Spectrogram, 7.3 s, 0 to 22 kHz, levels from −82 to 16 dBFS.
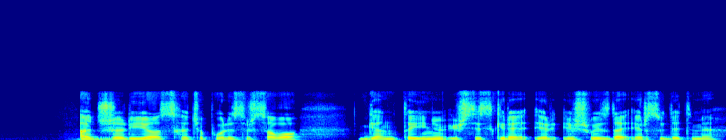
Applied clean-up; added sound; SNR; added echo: none; none; none; none.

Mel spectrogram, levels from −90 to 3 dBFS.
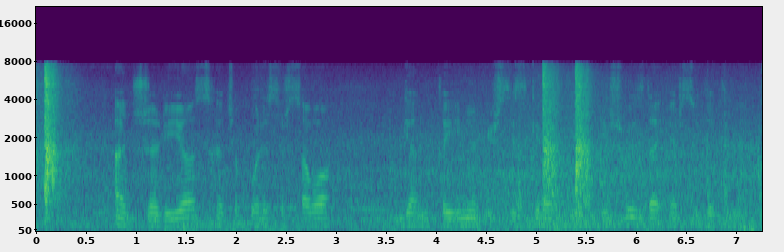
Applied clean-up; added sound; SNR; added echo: none; Traffic noise, roadway noise; -5 dB; none.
